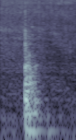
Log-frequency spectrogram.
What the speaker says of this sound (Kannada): ಉಳ್ಳಾಗಡ್ಡೆ ಅದೆಲ್ಲ ಹಾಕಿ ಒಗ್ಗರಣೆ ಕೊಟ್ಟು ನೋಡ್ರಿ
